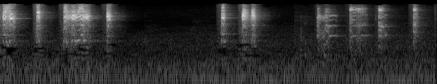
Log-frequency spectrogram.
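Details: European hamster giving harsh, hissy, noise-like squeaks in short bursts: a cluster of four, a pause, a pair, then a quicker run of five fainter bursts, with no other sounds.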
